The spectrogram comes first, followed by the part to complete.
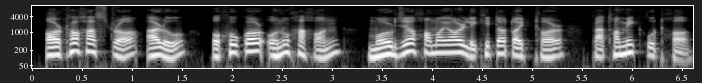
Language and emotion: Assamese, neutral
